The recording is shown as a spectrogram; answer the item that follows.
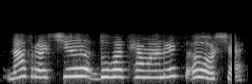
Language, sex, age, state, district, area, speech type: Kashmiri, female, 45-60, Jammu and Kashmir, Ganderbal, rural, conversation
